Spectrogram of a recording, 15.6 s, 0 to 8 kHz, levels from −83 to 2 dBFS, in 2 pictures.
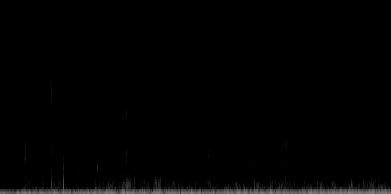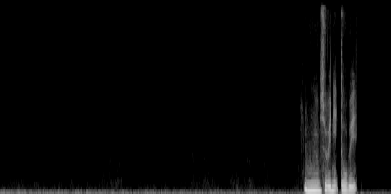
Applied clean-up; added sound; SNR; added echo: neural diffusion model UNIVERSE++.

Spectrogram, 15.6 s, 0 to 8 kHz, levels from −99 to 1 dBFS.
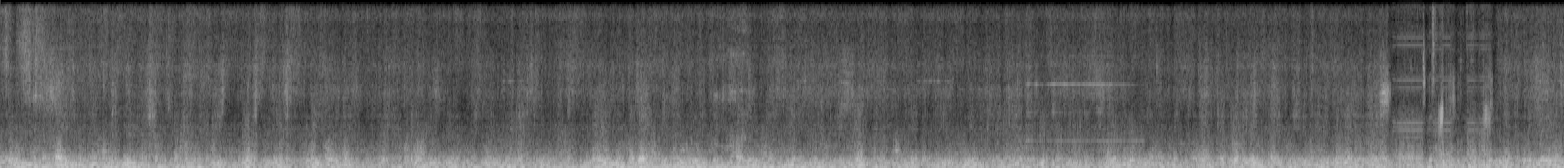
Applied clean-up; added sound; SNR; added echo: neural separator model SepFormer DNS4.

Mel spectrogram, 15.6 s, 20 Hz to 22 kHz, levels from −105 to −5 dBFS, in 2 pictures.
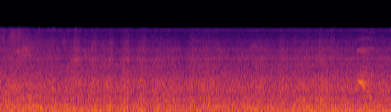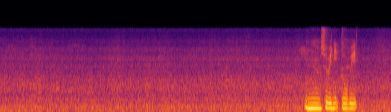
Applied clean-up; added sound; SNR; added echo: none; none; none; none.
